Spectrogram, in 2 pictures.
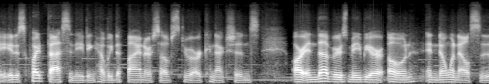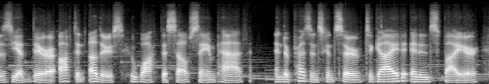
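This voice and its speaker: A man's voice: fairly low pitch, fairly even intonation, pushed and bright, soft background music. A man reading aloud the formal, poetic game lines of a courteous, philosophical wandering minstrel. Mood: reflective, welcoming. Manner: formal, measured, lyrical wording.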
